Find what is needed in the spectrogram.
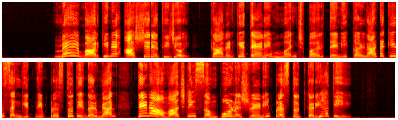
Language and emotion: Gujarati, happy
